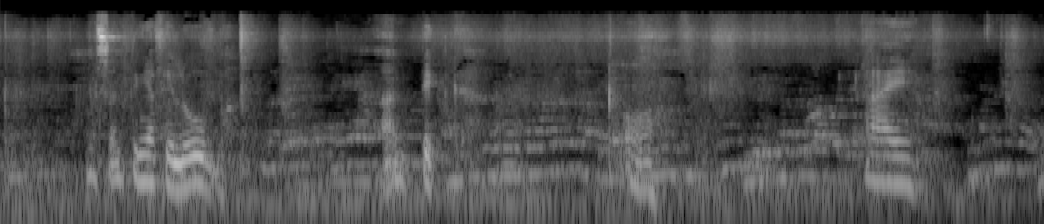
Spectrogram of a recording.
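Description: An older woman speaks calmly, close to the microphone.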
